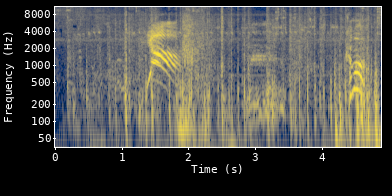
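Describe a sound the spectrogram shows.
Horse hooves clop on hard ground.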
